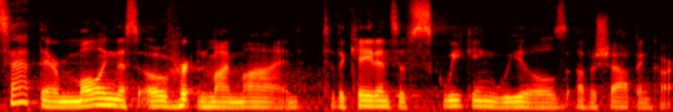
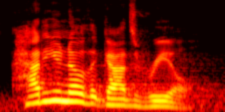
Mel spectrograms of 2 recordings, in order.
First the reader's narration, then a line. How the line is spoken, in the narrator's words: I blurted out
